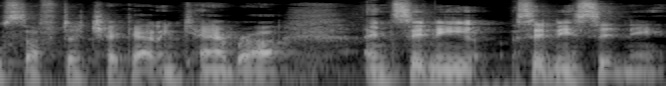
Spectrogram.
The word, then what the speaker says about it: Canberra: Going to Canberra. Is that how you pronounce it? Canberra. Oh, okay, so it's going to be cold as well. Okay, going to Canberra because that's where my wife was born, so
